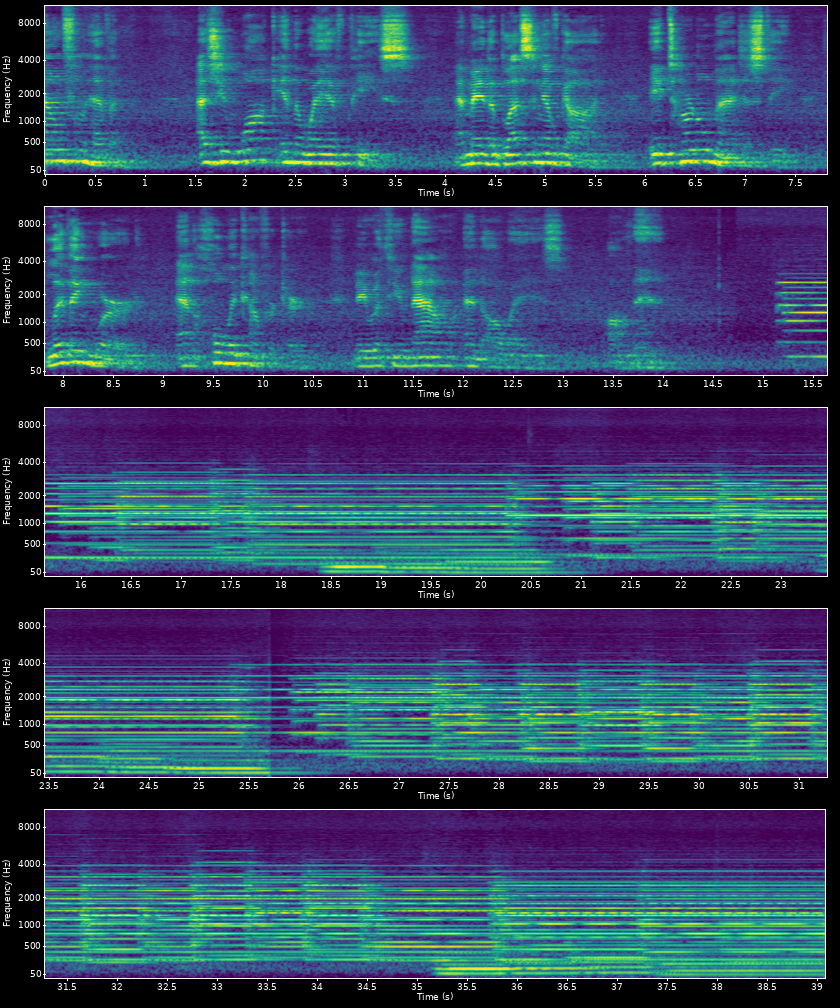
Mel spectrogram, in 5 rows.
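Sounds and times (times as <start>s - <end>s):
organ chords: 0.0s - 39.0s
deep organ pedal bass notes: 15.2s - 39.0s.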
